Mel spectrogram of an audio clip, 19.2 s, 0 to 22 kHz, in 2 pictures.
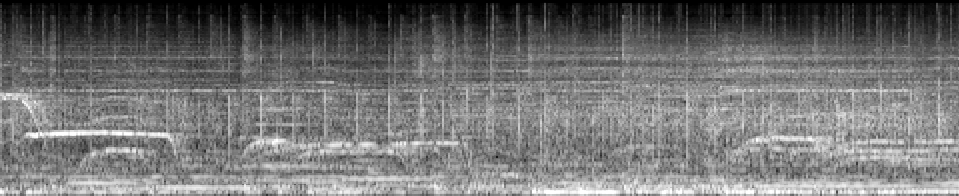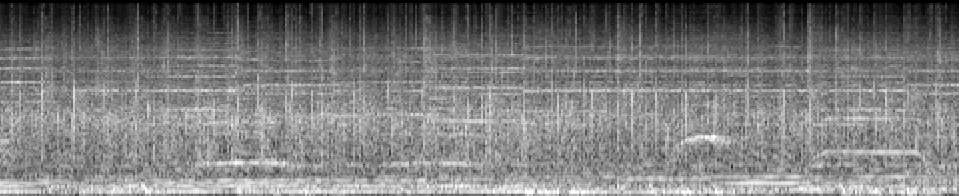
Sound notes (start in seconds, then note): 8.1 audience cheers and applauds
